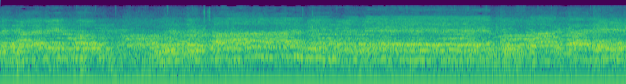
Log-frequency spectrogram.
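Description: Many men's voices chanting a nauha, a Shia mourning lament, together in a steady, unbroken stream.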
